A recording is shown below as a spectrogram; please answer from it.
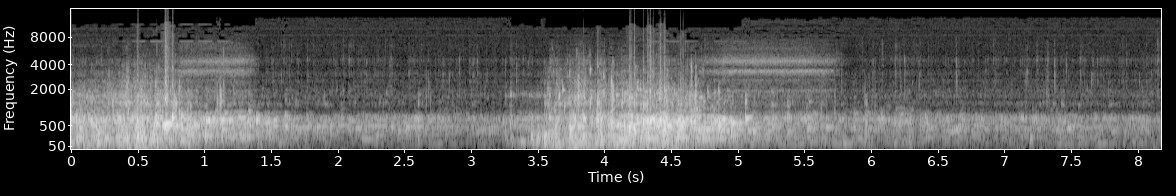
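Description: A scuba diver's regulator underwater: two long bursts of exhaled bubbles, one at the start and one about halfway through, with quieter breathing noise between them.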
